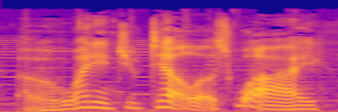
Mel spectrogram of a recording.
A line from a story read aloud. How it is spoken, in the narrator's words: I heard her say in a quavering voice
